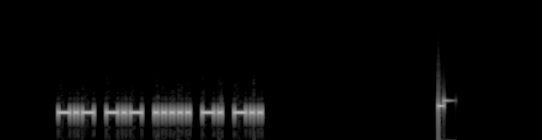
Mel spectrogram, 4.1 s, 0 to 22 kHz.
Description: Morse code, heard as a keyed tone, about 39 wpm, 700 Hz. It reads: KK5ND
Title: USA Call Signs - 3x Character Spacing - 40wpm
